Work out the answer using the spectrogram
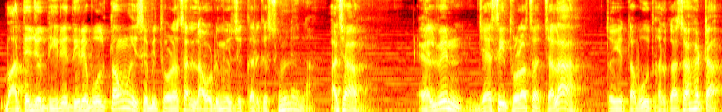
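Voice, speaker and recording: A man's voice: lowish voice, sing-song, brisk, a little mellow, faint music behind. A man casually telling a horror story, breaking off often to joke with his listeners. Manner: chatty, joking asides to listeners, playful digressions. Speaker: storyteller host.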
